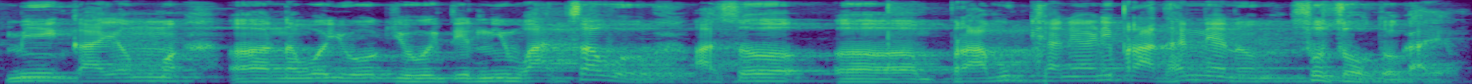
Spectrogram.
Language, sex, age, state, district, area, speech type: Marathi, male, 45-60, Maharashtra, Satara, urban, spontaneous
